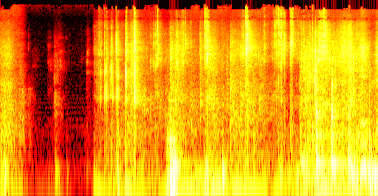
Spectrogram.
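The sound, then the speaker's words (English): Loud crunching of crispy Notorious B.I.G. Cookout barbecue sauce potato chips being chewed, a steady run of crackly bites after a brief near-silent pause, with no talking. “Sorry about all the crunching, everyone, but you're going to have to deal with it.”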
